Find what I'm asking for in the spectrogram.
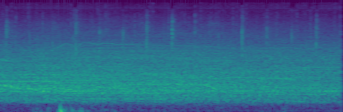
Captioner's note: crowd boos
